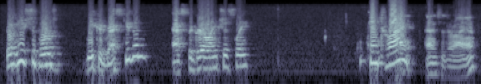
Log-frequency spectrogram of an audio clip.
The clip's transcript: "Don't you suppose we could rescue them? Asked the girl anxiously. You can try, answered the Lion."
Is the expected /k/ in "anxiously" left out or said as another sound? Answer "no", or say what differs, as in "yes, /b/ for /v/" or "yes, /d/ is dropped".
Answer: no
